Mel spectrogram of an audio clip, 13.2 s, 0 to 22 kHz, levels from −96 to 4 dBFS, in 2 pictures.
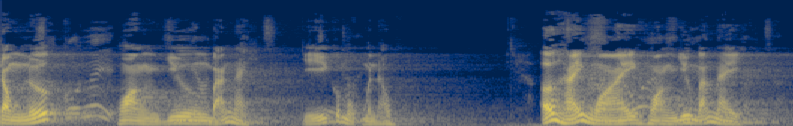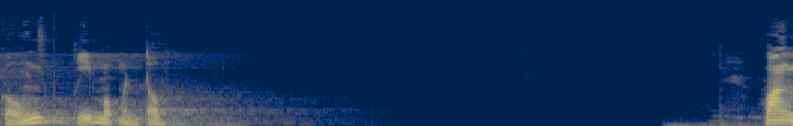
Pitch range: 80-100 Hz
